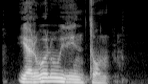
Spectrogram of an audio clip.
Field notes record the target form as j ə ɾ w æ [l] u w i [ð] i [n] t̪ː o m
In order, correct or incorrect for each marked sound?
correct, correct, correct

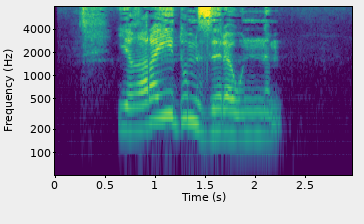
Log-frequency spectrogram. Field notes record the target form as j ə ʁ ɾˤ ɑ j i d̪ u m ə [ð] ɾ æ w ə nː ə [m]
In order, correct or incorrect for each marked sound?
incorrect, correct

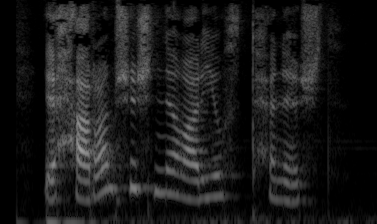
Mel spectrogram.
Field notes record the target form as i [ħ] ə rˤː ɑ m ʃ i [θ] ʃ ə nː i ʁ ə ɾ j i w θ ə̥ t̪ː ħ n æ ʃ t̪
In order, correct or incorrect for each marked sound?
correct, incorrect

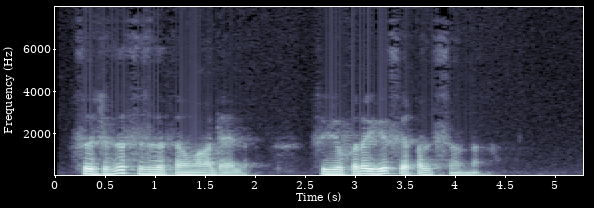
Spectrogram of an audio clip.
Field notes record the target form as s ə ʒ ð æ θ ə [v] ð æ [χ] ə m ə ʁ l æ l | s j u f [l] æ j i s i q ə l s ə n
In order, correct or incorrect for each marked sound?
incorrect, incorrect, incorrect

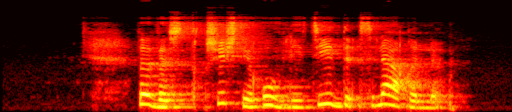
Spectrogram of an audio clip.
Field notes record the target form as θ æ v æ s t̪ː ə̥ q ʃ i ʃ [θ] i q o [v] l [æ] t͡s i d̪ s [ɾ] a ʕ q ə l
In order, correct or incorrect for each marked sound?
correct, correct, incorrect, incorrect

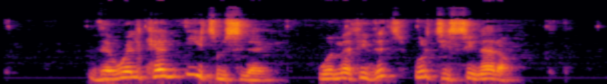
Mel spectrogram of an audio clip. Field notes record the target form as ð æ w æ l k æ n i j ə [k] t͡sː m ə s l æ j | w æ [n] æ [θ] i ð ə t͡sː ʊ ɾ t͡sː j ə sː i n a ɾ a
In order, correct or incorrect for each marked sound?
incorrect, incorrect, correct

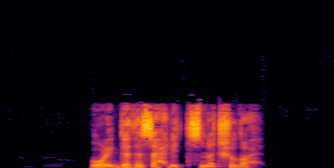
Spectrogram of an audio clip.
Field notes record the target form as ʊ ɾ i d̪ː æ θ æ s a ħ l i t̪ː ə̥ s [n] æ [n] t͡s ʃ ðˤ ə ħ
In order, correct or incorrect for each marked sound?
correct, incorrect

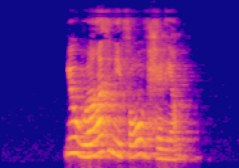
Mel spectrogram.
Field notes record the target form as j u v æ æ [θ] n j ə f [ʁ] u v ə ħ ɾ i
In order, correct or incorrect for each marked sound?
correct, correct

